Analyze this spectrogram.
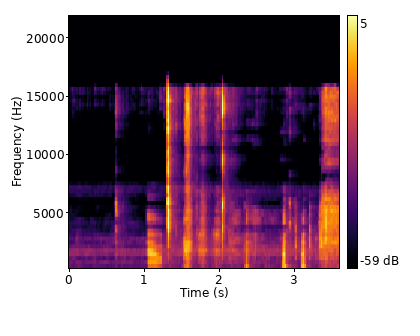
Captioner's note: laughs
